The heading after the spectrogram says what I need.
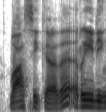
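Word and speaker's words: Reading: ஆட்கள் விழுந்து விழுந்து சிரிப்பினம் அது ரீடிங் கிடையாது ரெடிங் ரெடிங் அதுல உள்ள ஏ தூக்கிரனும் ஏ எடுத்து போட்டு ரெட்டிங் என்று சொல்லணுமாம் என்ன இது எழுதுறது ரீடிங் என்று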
